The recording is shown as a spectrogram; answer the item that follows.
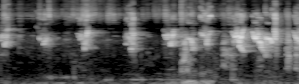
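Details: Budgerigar giving short, high, clipped chirps, sparse at first and then tumbling faster into squeaky chatter over three seconds.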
